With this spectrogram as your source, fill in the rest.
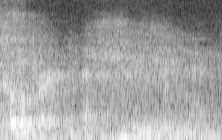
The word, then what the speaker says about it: Cowper: And when I geek out, no matter how it's spelled, he pronounced it cooper.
